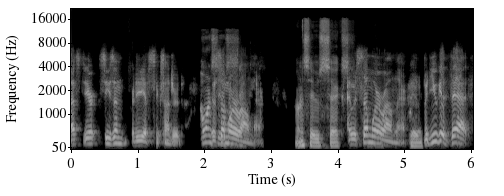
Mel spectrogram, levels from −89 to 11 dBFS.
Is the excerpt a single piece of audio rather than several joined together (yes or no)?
yes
